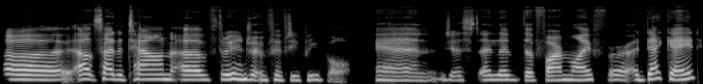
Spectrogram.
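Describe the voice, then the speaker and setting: Speaking at a medium pitch with a steady tone, a little slowly and smoothly, this middle-aged judge raised in Australia shares her recovery story as a podcast guest. The clean studio recording has no echo. Still a bit sniffly as she gets over a cold, she's frank, laughs softly often, and restarts a lot with many fillers.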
